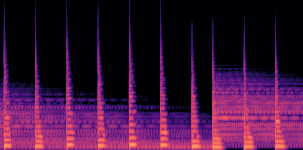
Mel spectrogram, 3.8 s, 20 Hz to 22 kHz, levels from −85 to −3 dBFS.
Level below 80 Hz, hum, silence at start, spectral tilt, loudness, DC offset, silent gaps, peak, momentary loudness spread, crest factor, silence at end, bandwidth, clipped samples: -50 dBFS; none; 0 s; -7 dB/octave; -29 LUFS; under 0.1%; none; -10 dBFS; 3 LU; 20 dB; 0 s; 14 kHz; under 0.1%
